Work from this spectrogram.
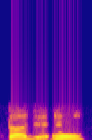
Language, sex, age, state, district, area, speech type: Sindhi, male, 18-30, Delhi, South Delhi, urban, conversation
